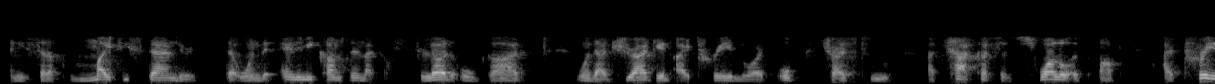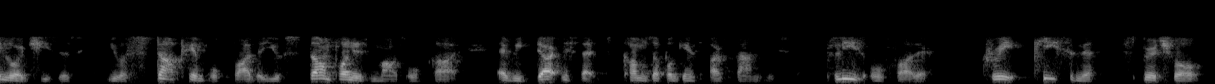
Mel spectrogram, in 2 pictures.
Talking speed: 165 wpm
